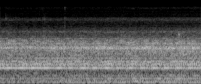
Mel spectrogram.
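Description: A steady machine hum with a constant whine in it, like an engine or motor running, holding level throughout with no distinct tool strikes.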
